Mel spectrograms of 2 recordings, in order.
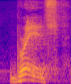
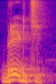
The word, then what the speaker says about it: bridge: अगला example BRIDGE, क्या पढ़ेंगे, ब्रिज, ना कि ब्रिड्ज, क्या पढ़ेंगे, ब्रिज।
